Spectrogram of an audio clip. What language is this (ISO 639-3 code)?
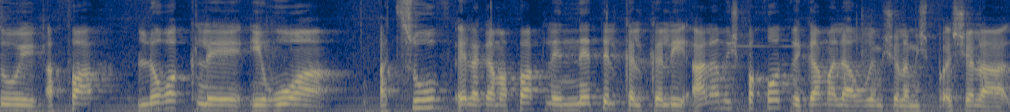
heb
